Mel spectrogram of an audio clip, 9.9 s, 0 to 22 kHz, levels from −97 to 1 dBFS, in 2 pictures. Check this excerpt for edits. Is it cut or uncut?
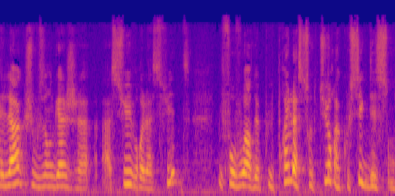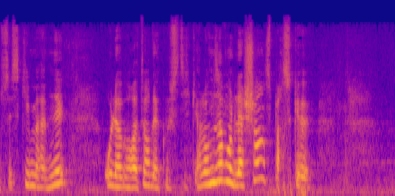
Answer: uncut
